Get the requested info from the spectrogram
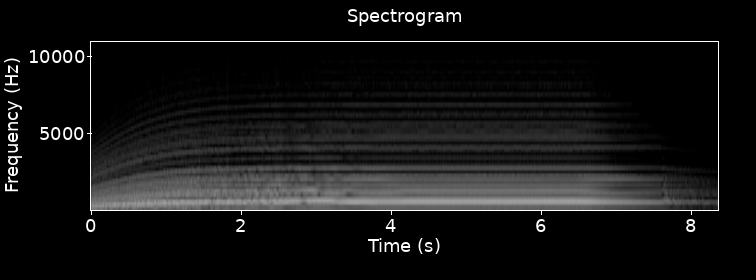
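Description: Air-raid siren sound effect winding up, its pitch rising at the start, then holding a steady two-tone wail and fading out near the end as the pitch sags slightly.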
